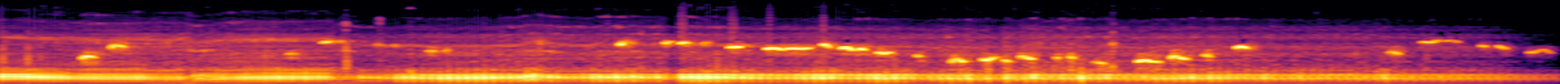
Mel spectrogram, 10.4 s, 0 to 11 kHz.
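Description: Triumph parallel-twin motorcycle with its silencers removed, running as it is ridden away, its note dipping briefly about 2 s in and then fading as it draws off. High whistled chirps come in over it from about 4 s on, stepping down in pitch.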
